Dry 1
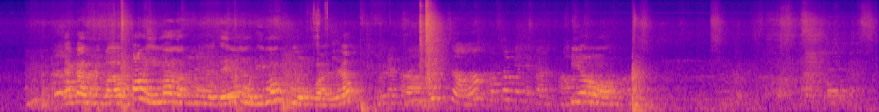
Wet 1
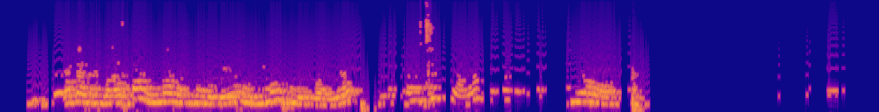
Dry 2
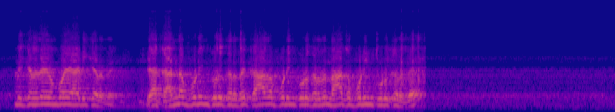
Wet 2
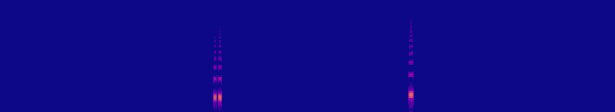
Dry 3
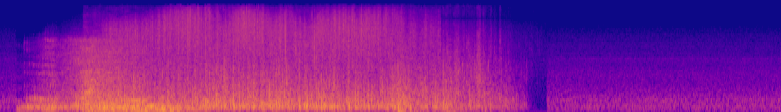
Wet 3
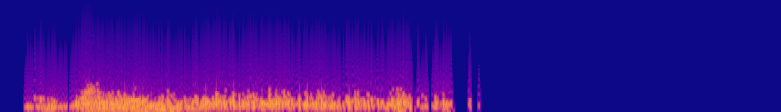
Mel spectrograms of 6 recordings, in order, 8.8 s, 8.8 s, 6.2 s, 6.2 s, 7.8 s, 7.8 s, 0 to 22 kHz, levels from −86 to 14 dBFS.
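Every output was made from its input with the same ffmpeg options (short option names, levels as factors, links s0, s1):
-af "equalizer=f=160:t=o:w=0.33:g=-5,equalizer=f=1250:t=o:w=0.33:g=-8,equalizer=f=3150:t=o:w=0.33:g=-10,equalizer=f=12500:t=o:w=0.33:g=-10,afftfilt=real='re*gte(hypot(re,im),0.251)':imag='im*gte(hypot(re,im),0.251)':win_size=1024:overlap=0.75,equalizer=f=240:w=1.4:g=8,acompressor=threshold=0.178:ratio=6,aeval=exprs='sgn(val(0))*max(abs(val(0))-0.00211,0)':c=same,volume=2"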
